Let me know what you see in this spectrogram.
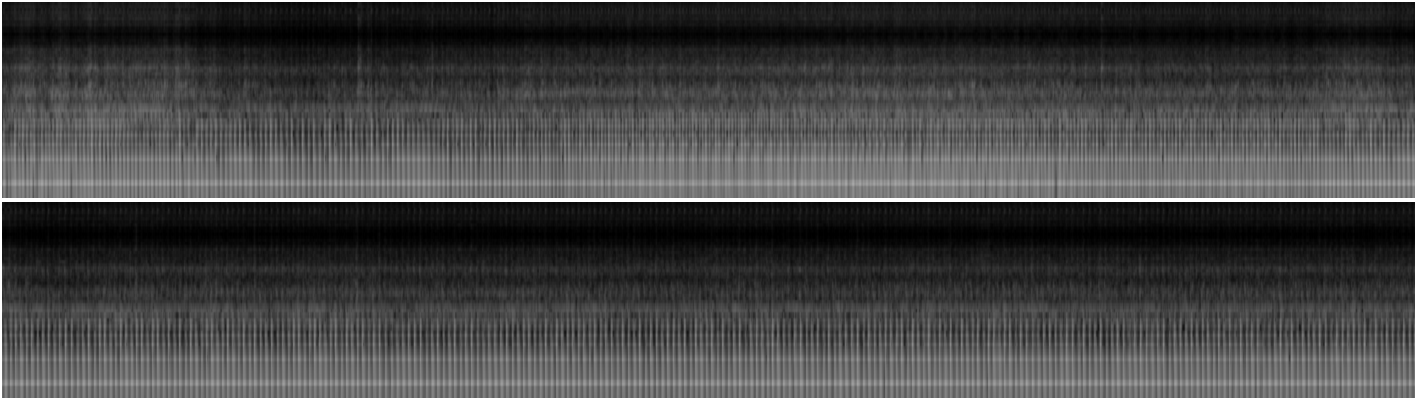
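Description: Off-road motorcycle engine running under way on a dirt track, its revs rising and falling. About halfway through it changes abruptly to a steady idle while the bike stands still.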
